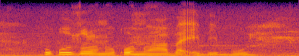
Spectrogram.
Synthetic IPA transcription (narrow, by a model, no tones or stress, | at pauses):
ukʼuzɔlanɔkʼɔnwaɓa̰ʔɛ̰ɓḛɓuːja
